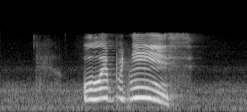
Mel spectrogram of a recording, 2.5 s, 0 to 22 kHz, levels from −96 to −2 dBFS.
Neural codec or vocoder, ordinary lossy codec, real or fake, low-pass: none; none; real; 7.2 kHz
